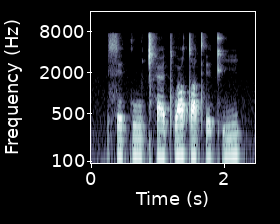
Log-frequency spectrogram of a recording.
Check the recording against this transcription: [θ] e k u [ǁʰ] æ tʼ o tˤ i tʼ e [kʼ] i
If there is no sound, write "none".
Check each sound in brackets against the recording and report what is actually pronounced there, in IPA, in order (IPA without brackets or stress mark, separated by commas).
s, ǀʰ, kʼ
